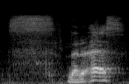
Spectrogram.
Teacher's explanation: the S sound is voiceless. That means your voice is not being used. It's like you're just moving air. So the S is voiceless, like S, voiceless, no voice, just S.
